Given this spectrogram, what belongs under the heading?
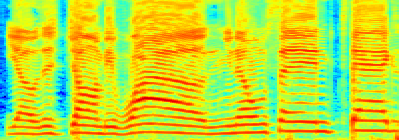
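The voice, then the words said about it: Attempted Philly accent, sounds Southern. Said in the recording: “Was that a Southern accent? I tried to do a Philly accent”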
